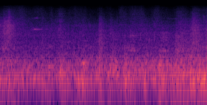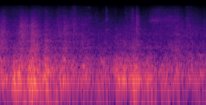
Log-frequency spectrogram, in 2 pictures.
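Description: Inside a moving NJ Transit Multilevel commuter coach: steady rumble of the wheels on the rails with scattered clicks. It swells loudest for about a second near the middle.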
